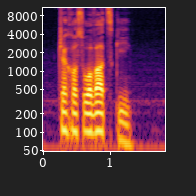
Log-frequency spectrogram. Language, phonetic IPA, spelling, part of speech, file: Polish, [ˌt͡ʃɛxɔswɔˈvat͡sʲci], czechosłowacki, adjective, Pl-czechosłowacki.ogg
